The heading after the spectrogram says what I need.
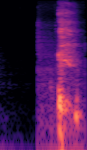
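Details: Girl giving a single short, dry cough after a brief inward breath; a dry cough that had recently been coming on, said to be much improved, amid mention of a cold.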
